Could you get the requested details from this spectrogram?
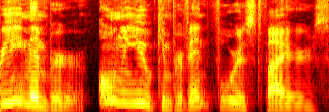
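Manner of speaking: goofy, high cartoon moose voice, swinging pitch. Reading a line aloud for the others, in a Bullwinkle voice. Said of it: "I don't know why I went Bullwinkle".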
